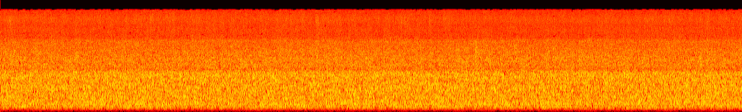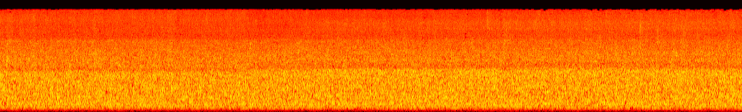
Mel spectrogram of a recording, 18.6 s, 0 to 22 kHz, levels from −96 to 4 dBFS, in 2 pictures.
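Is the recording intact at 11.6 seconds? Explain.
Yes, the audio at 11.6 seconds is intact, with no dropout, click, distortion or other fault to be heard at that moment.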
